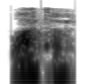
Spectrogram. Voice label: "watar", Proto Germanic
